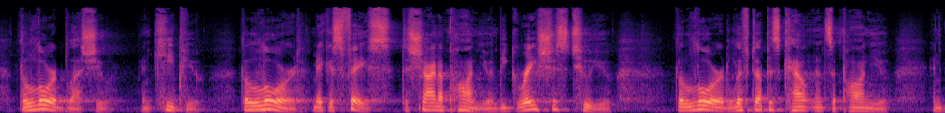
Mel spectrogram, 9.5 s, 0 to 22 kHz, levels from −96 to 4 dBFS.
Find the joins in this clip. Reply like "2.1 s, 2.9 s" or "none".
none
